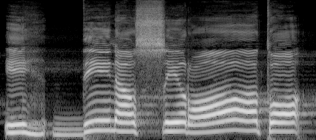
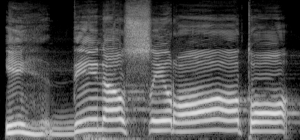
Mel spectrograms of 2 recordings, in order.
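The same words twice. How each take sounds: No difference in how they are said.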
